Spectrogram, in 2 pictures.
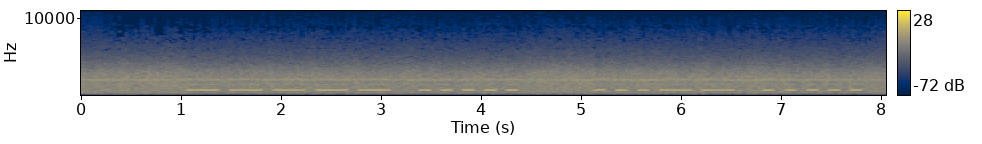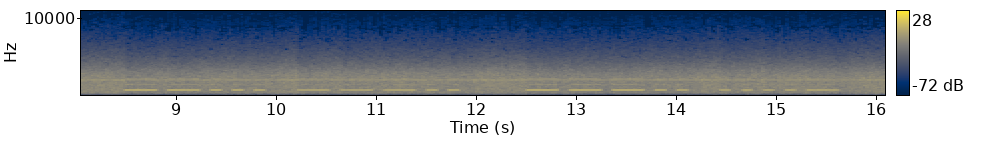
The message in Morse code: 05 35 78 84

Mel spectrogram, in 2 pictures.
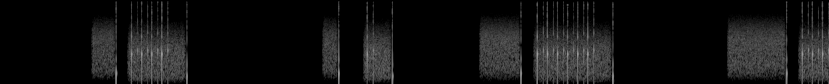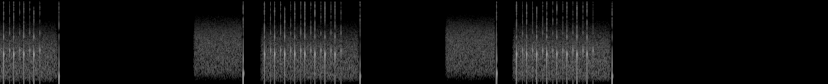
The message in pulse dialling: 4 1 6 7 8 8

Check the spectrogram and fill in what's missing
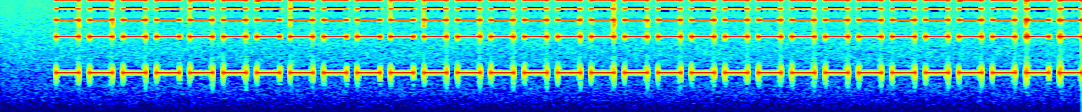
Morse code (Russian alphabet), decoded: none

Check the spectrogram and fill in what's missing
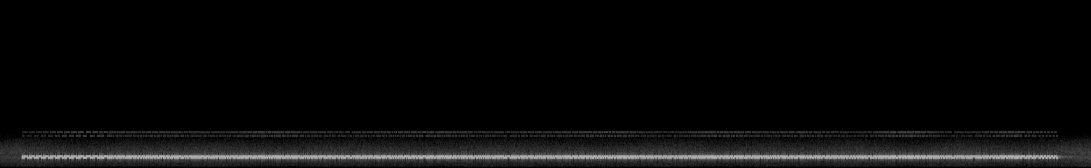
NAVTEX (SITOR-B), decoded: AVXHX QQWZR FERHJ FNLHY PWUET BYCDT PBZOV QWCTG UMVMF JAXBR BZSGV YXLWZ ZLREV BMDDE GHGOD GZZLP BCCYA ZQNEZ GJCQP SGIZJ MTYEW ZWHQL

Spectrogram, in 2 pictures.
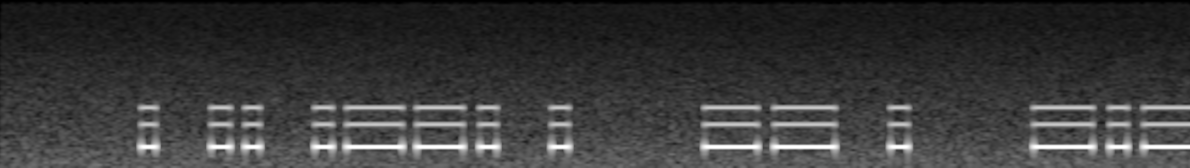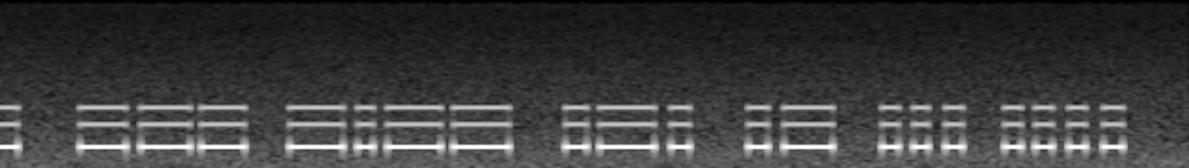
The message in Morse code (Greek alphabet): ΕΙΠΕ ΜΕ ΚΟΥΡΑΣΗ

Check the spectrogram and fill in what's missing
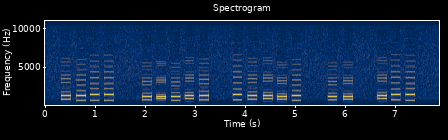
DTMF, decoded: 8233 4*105 68072 47 063

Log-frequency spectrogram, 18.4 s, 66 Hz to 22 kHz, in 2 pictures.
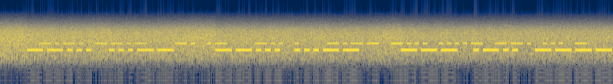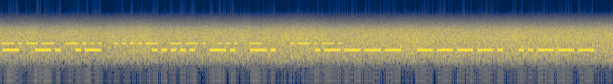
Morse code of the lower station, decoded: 73 73 OL0NA 5NN 192

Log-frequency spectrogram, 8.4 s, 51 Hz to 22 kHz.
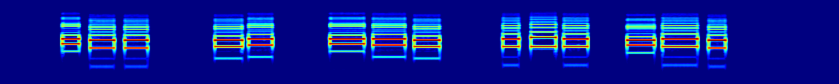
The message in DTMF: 011 48 084 565 751

